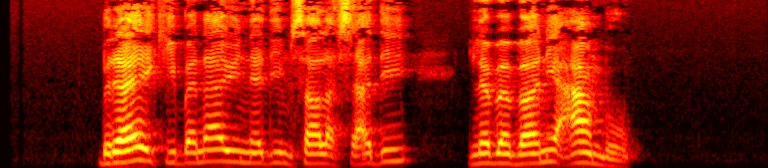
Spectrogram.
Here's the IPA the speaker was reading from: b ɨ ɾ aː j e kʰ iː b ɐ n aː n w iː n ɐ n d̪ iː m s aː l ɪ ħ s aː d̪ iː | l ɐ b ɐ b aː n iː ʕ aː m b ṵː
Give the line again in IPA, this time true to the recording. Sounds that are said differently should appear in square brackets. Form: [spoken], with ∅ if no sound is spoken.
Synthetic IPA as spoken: b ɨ ɾ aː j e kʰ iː b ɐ n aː [∅] w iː n ɐ [∅] d̪ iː m s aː l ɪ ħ s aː d̪ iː | l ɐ b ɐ b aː n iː ʕ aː m b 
